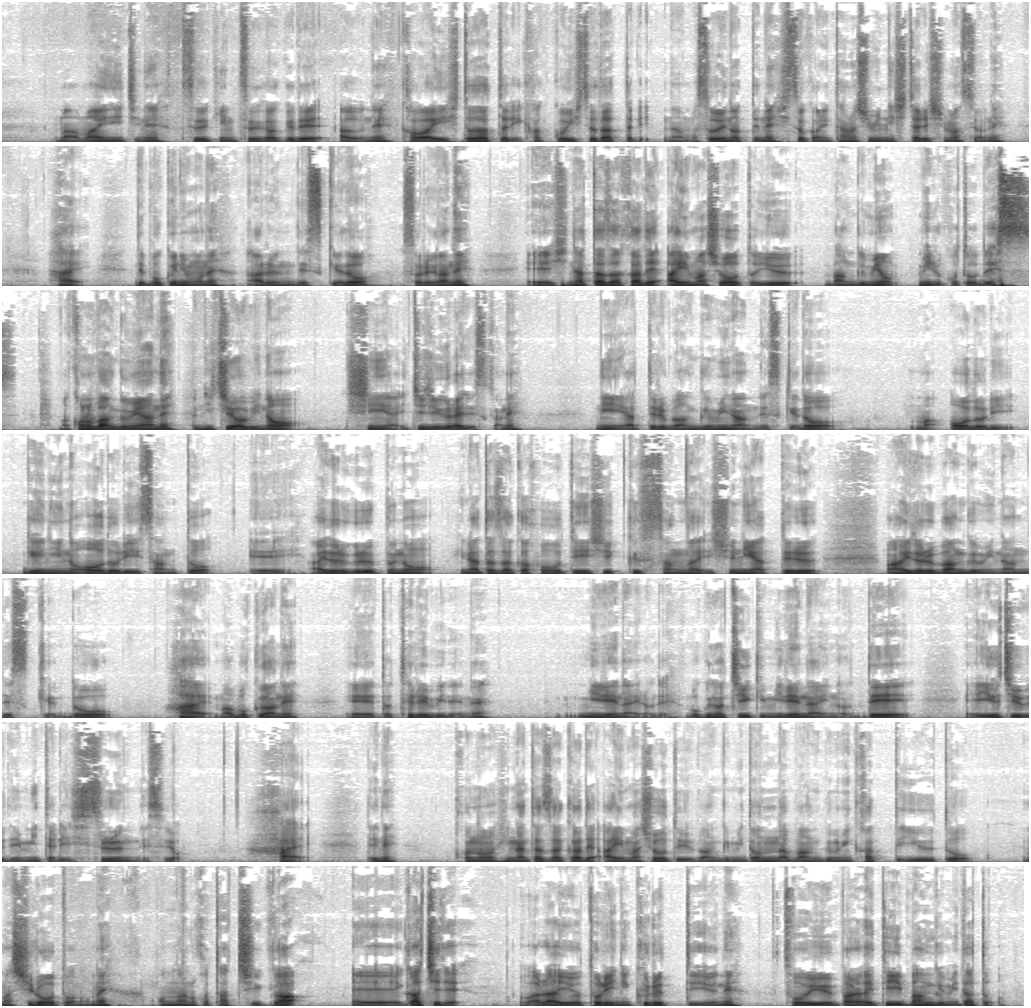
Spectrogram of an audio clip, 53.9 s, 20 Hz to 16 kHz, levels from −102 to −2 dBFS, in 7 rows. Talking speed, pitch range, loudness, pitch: 350 characters per minute, 85-115 Hz, -24 LUFS, 100 Hz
